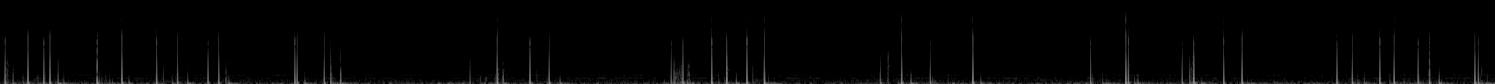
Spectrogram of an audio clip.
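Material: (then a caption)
Metal, plastic. Long acrylic nails tap and scratch on the two small, hollow metal and plastic microphone capsules of a Tascam DR-40 recorder. Dozens of sharp, dry, bright clicks land at irregular intervals, some in quick clusters, over a quiet, steady low hum. Each tap dies away almost instantly with no ring.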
